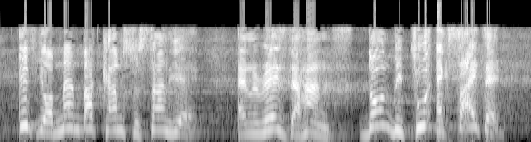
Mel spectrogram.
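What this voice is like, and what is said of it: Shouting preacher. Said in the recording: “I'm very sorry I'm shouting.”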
